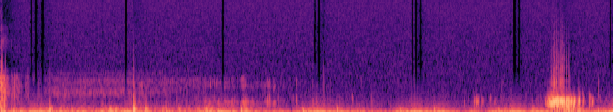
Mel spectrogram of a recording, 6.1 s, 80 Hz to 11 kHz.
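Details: Lying down after drinking 1.5 L cola and swallowing Mentos, stethoscope on abdomen: low, irregular rumbling and soft gurgles with a louder bubbling gurgle near the end; active bowel sounds.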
